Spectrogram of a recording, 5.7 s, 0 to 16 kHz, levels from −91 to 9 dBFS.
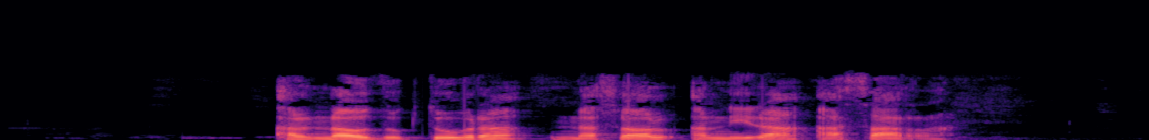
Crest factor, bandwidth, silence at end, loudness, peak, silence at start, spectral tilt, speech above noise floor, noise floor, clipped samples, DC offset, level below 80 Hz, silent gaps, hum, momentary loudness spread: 20 dB; 7.8 kHz; 1 s; -22 LUFS; -4 dBFS; 1.4 s; -6.5 dB/octave; 60 dB; -82 dBFS; under 0.1%; under 0.1%; -60 dBFS; none; none; 11 LU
